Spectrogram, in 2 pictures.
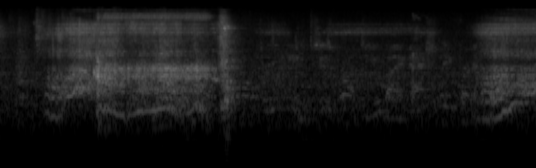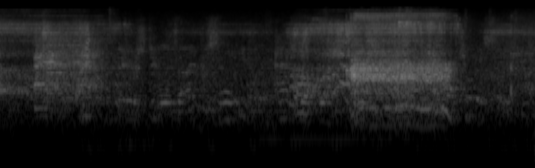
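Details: Adult man snoring: loud rasping snores on each breath in, about three in ten seconds, with softer breathing between.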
